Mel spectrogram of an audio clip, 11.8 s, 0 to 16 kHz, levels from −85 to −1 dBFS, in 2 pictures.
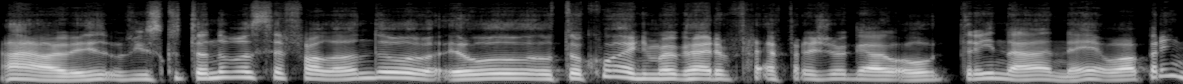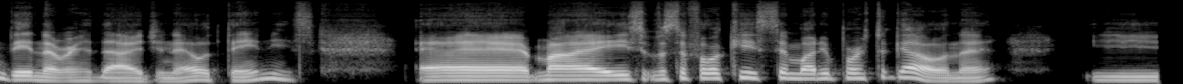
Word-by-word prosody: Ah, 150 -5 +4
eu 120 - +2 0.2
eu - - -6
vim 150 - -8
escutando 180 +7 -1
você 210 -2 -2
falando, 175 +2 +1
eu 170 +5 +3
eu 160 - 0
tô 175 +1 0
com 245 - -5
ânimo 175 -7 +1
agora 165 -1 +3
pra 155 +1 -5
pra 160 - -5
jogar 150 -3 +1
ou 135 +1 0
treinar 150 -3 0
né, 125 +6 -1
ou 135 +2 +1
aprender 145 - 0
na 110 -3 +1
verdade, 100 -3 -2
né, 95 - -2
o 125 - 0
tênis, 135 +6 -6 0.5
eh, 125 0 +3
mas 140 +1 +3
você 150 +5 -5
falou 180 +1 -1
que 200 +2 -4
você 195 - -5
mora 175 0 0
em - - -4
Portugal, 185 - -1
né? 95 +8 -4 0.4
E 120 0 -6
150 Hz, 190 wpm, -22 LUFS, 125-175 Hz, 0.5 s, Ah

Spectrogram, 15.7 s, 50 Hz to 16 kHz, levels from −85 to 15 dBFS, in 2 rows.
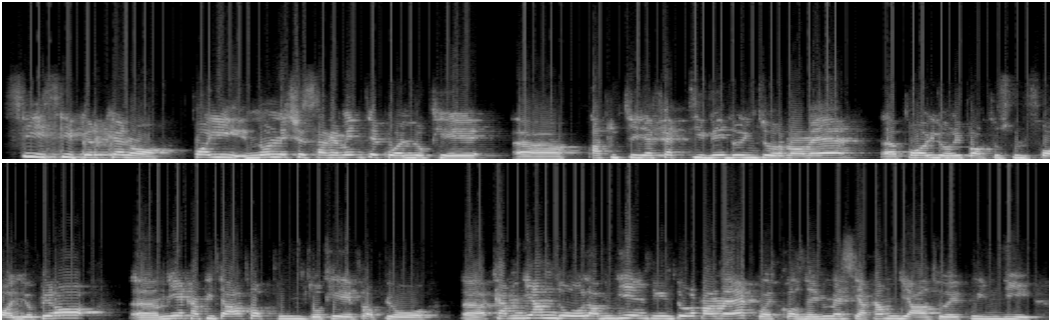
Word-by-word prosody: Sì, 335 -7 -1
sì, 290 -2 -1
perché 265 +1 0
no. 195 +1 -2
Poi 275 -6 +1
non 265 +5 +1
necessariamente 265 -1 -1
quello 235 -2 +1
che, 225 0 -1
uhm, - - -1 0.5
a 225 - -1
tutti 245 +1 -1
gli 235 - +2
effetti 260 +1 -1
vedo 245 +1 +2
intorno 230 -2 +1
a 220 - 0
me, 240 +2 0
ehm, 200 - -1
poi 235 +2 +1
lo 230 -2 +2
riporto 225 0 -1
sul 215 +1 -2
foglio. 200 -2 +1
Però, 285 +4 +2 0.3
ehm, 190 +1 +1
mi 245 - +2
è 275 - -1
capitato, 250 0 0
appunto, 230 -4 0
che 220 0 0
proprio, 195 -4 -2
ehm, 200 0 0
cambiando 275 0 +1
l'ambiente 260 +1 +1
intorno 255 +1 +1
a 250 - +1
me 255 +3 +2
qualcosa 215 -1 0
in 220 +3 +1
me 230 - +1
sia 220 -2 -2
cambiato 230 -3 +1
e 205 0 0
quindi, 210 -3 +2
235 Hz, 170 wpm, -11 LUFS, 220-260 Hz, 0.5 s, gli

